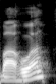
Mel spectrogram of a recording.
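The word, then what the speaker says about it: Barrois: It's B-A-R-R-O-I-S, pronounced Bahua, who spoke about the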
